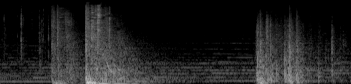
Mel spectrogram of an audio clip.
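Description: Weapon fire in the sci-fi shooter Mass Effect 3, heard as two heavy bursts of impacts separated by a quieter pause, with no talking over them.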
